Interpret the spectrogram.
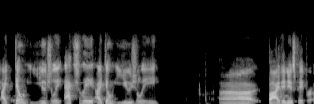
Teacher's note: you hear the higher intonation and then going lower, because he's kind of introducing a negative point. He's using highs and lows in his voice effectively, actually.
